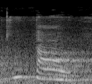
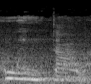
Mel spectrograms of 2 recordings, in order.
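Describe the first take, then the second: First: No 'w' sound follows the first consonant. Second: A 'w' sound follows the first consonant. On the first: The speaker calls it right. "a gente fala quintal" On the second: The speaker calls it wrong. "a gente não fala quintal"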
